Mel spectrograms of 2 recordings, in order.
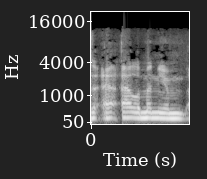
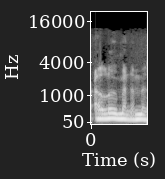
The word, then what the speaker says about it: aluminium: Like, what do you say to people when you tell them that there's aluminium or aluminum, as the American pronunciation goes,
